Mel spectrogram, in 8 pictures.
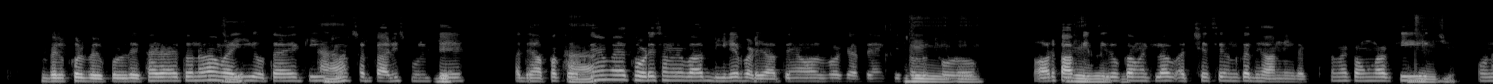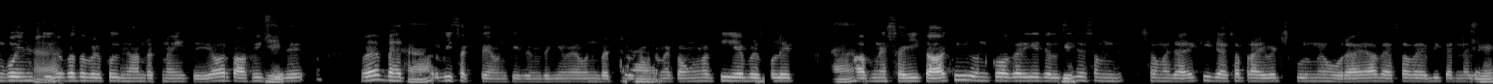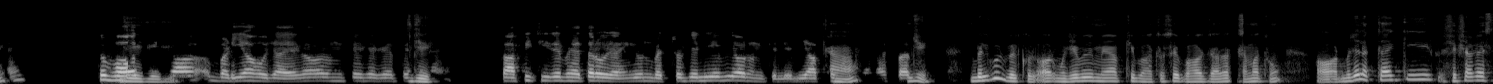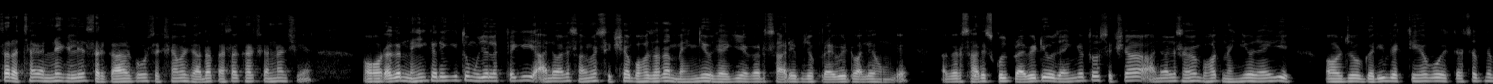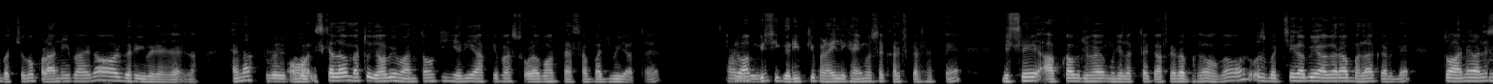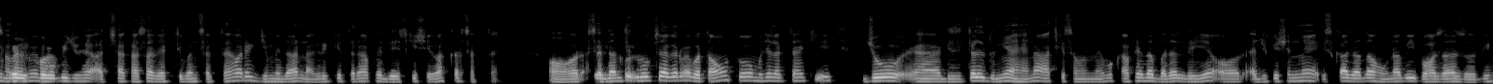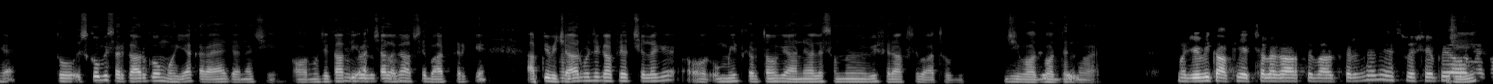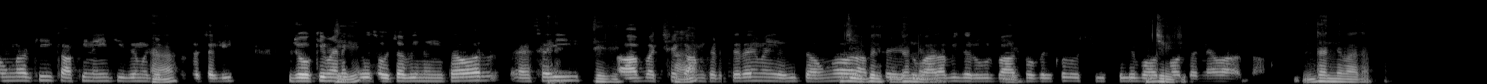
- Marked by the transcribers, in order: static; in English: "प्राइवेट"; distorted speech; tapping; in English: "प्राइवेट"; in English: "प्राइवेट"; in English: "डिजिटल"; in English: "एजुकेशन"; chuckle; other background noise
- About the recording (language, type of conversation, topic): Hindi, unstructured, क्या आपको लगता है कि हर बच्चे को समान शिक्षा के अवसर मिलते हैं, और क्यों?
